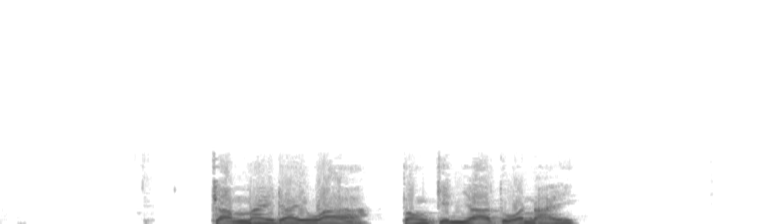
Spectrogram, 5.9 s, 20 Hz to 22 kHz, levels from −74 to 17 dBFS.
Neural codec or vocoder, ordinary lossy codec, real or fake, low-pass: none; MP3, 32 kbps; real; 7.2 kHz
